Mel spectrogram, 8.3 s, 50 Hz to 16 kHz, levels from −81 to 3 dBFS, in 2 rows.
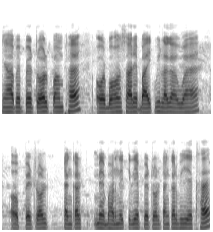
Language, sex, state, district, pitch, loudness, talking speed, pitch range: Hindi, male, Bihar, West Champaran, 140 Hz, -18 LUFS, 180 wpm, 135-145 Hz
